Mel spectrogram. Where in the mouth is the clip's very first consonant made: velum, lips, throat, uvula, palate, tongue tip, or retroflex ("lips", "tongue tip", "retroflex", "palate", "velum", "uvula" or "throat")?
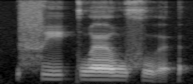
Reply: lips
